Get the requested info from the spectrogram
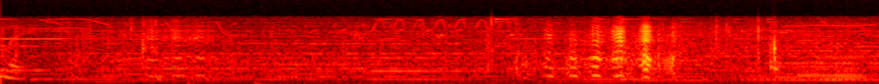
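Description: Background music with a goat bleating once, a short quavering call, about three seconds in.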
